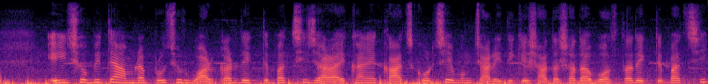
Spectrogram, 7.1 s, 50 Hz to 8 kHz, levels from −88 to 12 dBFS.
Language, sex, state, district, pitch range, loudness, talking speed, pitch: Bengali, female, West Bengal, Paschim Medinipur, 190-220 Hz, -18 LUFS, 150 wpm, 195 Hz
